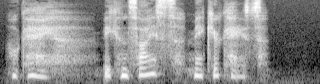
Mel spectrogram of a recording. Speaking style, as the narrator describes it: Andy muttered to herself

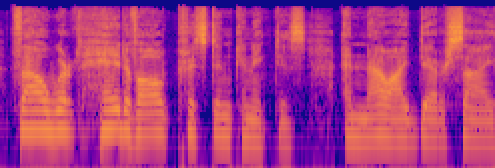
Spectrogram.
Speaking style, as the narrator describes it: sighed Sir Ector

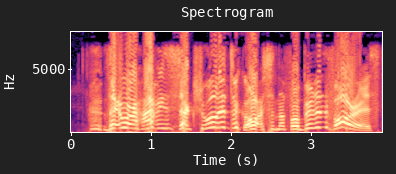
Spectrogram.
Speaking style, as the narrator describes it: yelled in a furious voice

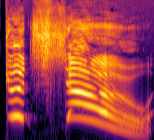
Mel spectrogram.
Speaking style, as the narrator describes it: I exclaimed in jubilation

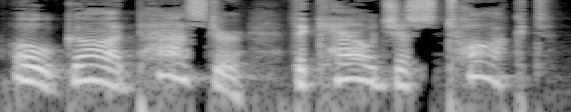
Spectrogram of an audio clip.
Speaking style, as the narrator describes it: She ran in haste to her master and exclaimed

